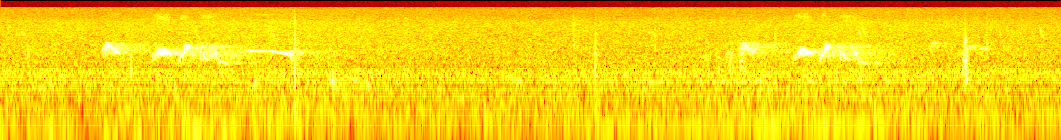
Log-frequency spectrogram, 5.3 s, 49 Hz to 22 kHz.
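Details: Red-whiskered bulbul recorded during trapping with a decoy bird on 28 January 2019: two short warbled phrases of rising and falling whistled notes about three seconds apart, over steady outdoor background hiss.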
